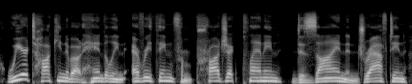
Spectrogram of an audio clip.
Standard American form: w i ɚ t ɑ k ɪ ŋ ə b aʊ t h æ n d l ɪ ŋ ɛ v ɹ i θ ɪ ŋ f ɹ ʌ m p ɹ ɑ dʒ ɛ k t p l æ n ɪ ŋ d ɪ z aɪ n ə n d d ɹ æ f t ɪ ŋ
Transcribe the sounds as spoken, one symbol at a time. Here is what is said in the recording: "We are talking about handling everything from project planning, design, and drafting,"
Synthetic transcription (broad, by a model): w i ɚ t ɑ k ɪ ŋ ə b aʊ t h æ n d l ɪ ŋ ɛ v ɹ i θ ɪ ŋ f ɹ ʌ m p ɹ ɑ dʒ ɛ k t p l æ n ɪ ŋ d ɪ z aɪ n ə n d d ɹ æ f t ɪ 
